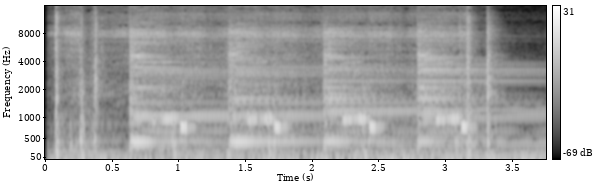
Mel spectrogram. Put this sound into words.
G4 cuckoo in clock
a cuckoo is singing at a classic wall mounted clock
